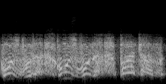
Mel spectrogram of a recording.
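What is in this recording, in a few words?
Serbian aircraft destroyed mood low, speech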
